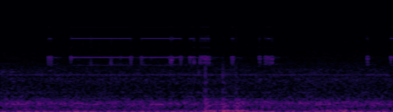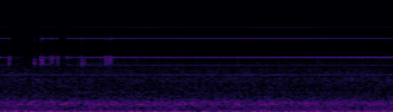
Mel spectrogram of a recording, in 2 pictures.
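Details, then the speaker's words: Hot tub that won't heat, control board relay tested with a multimeter: a few short, bright beeps over quiet room hum showing continuity, so this relay is good, unlike the burnt one beside it. "There we we go. So it's beeping."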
